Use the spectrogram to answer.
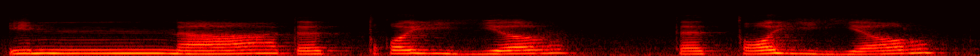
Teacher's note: طا بھی پر، پھر رو بھی پر پڑھیں گے، تا کو پہلے تا کو باریک رکھنا ہے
